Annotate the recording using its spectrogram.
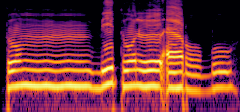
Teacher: karena ada huruf ba, maka suara nunnya dirubah dan diganti, dibalikkan menjadi suara huruf mim. Maka awalnya tunbitu dan ditandai di sini dengan mim kecil agar mim kecilnya mengganti posisi nun. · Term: iklab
